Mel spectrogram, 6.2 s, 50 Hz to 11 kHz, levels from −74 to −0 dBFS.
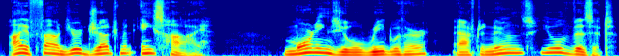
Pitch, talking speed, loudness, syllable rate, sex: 145 Hz, 165 wpm, -17 LUFS, 4.7 syllables/s, male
